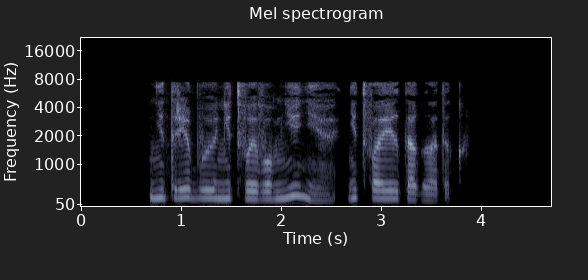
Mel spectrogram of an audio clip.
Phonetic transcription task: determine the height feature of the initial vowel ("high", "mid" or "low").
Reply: high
